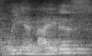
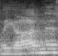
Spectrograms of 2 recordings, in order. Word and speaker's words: Leonidas: the next week about whether it's pronounced Leonidas or Lee oddness I go with Lee oddness because how do we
